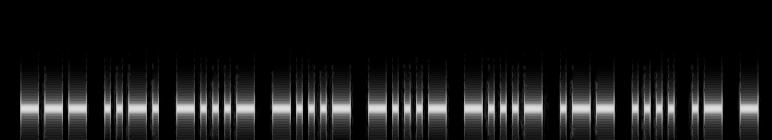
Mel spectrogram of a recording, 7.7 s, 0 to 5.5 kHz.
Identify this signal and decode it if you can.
Morse code, heard as a keyed tone, about 20 wpm, 600 Hz. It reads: OF<BT><BT><BT><BT>WHAT
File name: cw-books / winnie-the-pooh / winnie-20wpm-page-0024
